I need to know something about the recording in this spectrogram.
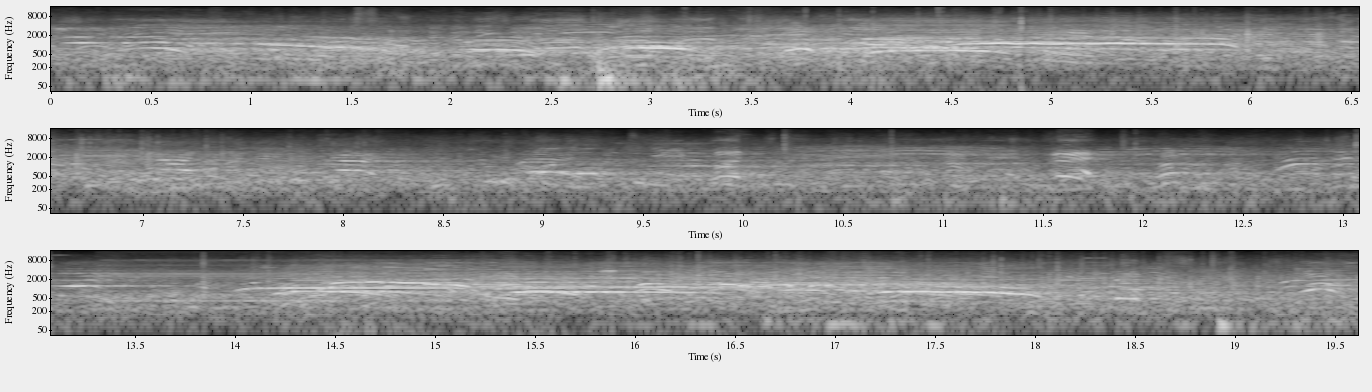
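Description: Karate fighters shout sharply as they strike.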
